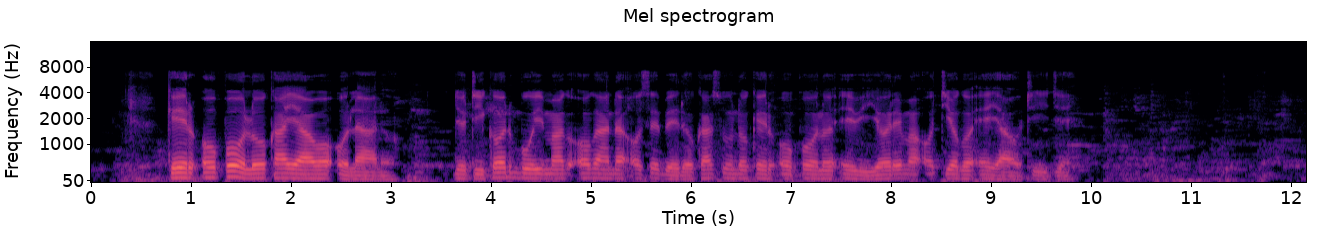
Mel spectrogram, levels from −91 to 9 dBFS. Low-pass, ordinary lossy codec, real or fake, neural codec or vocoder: 7.2 kHz; MP3, 96 kbps; real; none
